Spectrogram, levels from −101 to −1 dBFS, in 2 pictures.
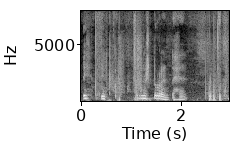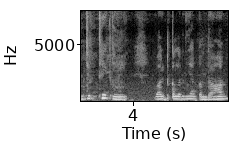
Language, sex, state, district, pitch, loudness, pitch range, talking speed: Punjabi, male, Punjab, Kapurthala, 210 Hz, -19 LUFS, 190-235 Hz, 110 wpm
